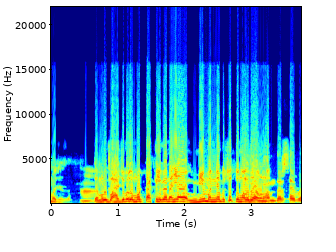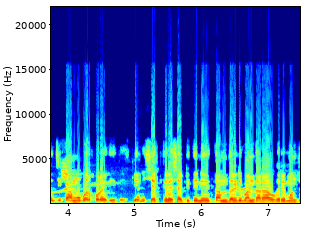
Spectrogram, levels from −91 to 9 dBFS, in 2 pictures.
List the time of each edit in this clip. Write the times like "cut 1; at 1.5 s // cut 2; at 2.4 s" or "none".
cut 1; at 3.3 s // cut 2; at 5.1 s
